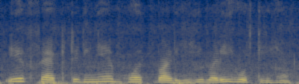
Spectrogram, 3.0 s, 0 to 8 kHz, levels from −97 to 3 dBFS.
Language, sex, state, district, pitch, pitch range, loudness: Hindi, female, Uttar Pradesh, Gorakhpur, 205 Hz, 195-225 Hz, -21 LUFS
